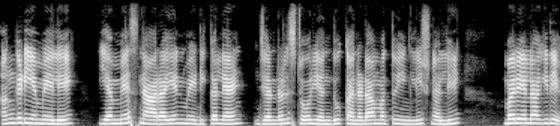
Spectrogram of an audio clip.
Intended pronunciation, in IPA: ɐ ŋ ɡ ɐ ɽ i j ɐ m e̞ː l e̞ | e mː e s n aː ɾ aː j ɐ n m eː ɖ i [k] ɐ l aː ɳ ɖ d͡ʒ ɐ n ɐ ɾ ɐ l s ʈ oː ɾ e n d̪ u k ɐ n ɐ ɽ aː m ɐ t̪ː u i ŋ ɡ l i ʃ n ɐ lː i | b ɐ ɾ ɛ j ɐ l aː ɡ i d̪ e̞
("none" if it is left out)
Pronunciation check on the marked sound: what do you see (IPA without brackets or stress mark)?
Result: k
